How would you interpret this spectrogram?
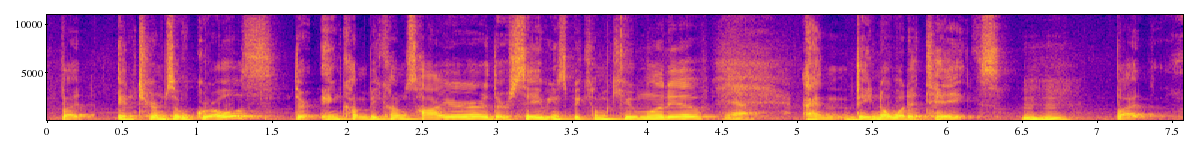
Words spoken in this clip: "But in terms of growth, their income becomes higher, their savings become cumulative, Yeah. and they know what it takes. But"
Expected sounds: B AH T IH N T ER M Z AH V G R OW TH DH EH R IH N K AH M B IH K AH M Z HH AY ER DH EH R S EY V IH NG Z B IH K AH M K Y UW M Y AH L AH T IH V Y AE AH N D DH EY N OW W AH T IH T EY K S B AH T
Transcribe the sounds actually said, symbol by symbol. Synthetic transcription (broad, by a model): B AH T IH N T ER M Z AH V G R OW TH DH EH R IH N K AH M B IH K AH M Z HH AY ER DH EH R S EY V IH NG Z B IH K AH M K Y UW M Y L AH T IH V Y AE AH N DH EY N OW W AH T IH T EY K S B AH T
